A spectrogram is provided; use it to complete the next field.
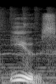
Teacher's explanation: if you're referring to the adjective use like what's the use pronounce it with an s at the end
